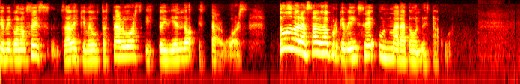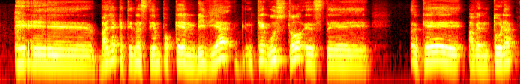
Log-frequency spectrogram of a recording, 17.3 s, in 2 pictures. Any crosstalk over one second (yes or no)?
no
